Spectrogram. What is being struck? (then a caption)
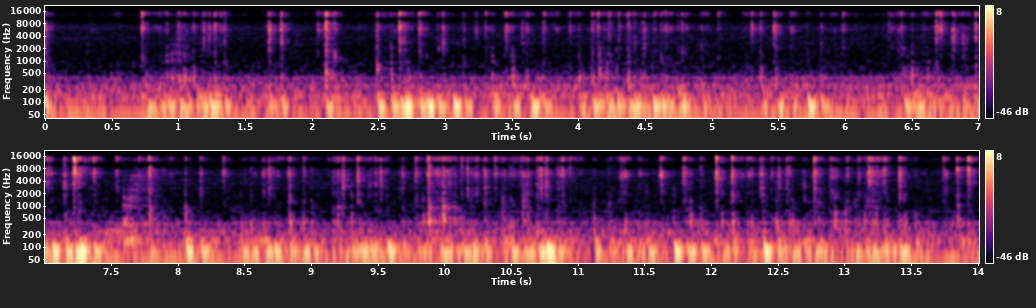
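Laptop keyboard, plastic keys in aluminium body. Fingertips of both hands type continuously on the black plastic keys of a silver aluminium laptop keyboard. The result is a steady stream of soft, short, muffled key taps with a deep, low-heavy thump and little brightness, with no voice.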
